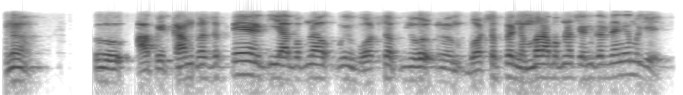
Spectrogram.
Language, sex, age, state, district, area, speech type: Hindi, male, 30-45, Madhya Pradesh, Gwalior, rural, conversation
